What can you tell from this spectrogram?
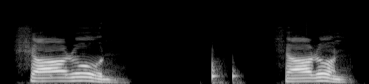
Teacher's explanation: শব্দের আদিতে মফলা যুক্ত হলে সাধারণত অনুচ্চারিত থাকে · আর যেহেতু ম বসেছে তাই সেটি মত নাসিক্য বর্ণ এখানে চন্দ্রবিন্দু এখানে যে নাসিক্য চিহ্ন বোঝানোর জন্য এটি দিচ্ছি এবার আসুন রছে র কারণ র এর সাথে কি রয়েছে র হসন্ত যোগ অ মাঝখানে রয়েছে অ মাঝখানে থাকার কারণে এখানে হয়েছে ও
